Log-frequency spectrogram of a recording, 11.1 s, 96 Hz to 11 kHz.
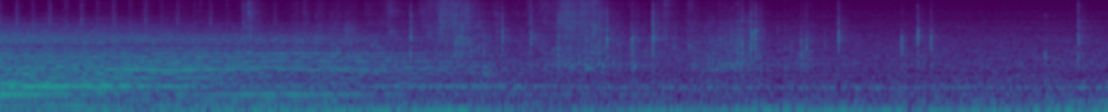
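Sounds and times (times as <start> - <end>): wheels and plastic parts rattling: 4.2 - 9.5.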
